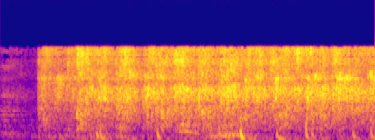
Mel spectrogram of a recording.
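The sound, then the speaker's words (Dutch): An audience applauds at a gathering just after a minute of silence. Many hands clap in a dense, even patter that begins abruptly and keeps a steady level, with a few sharper individual claps standing out. “Applaus.”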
